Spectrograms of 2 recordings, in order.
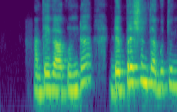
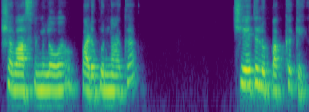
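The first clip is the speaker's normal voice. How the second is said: calm yoga nidra guidance with long pauses; guided meditation. Real, not acted. Yoga teacher settling listeners into savasana, guided meditation voice. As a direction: ease them down into stillness, unhurried, pausing between instructions.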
